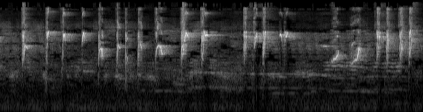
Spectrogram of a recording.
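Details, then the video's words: Sunbird of a metallic mutation, locally called kolibri ninja, delivering fierce trotol song: quick stuttering series of piercing high chirps and short slurred whistles, nearly continuous for five seconds. "Kolibri ninja trotol Ganass,mutasi metalik"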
